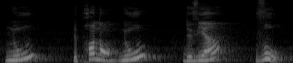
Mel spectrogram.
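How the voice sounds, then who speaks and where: Slow, high-voiced woman teacher. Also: animated, warm tone. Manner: slow and patient, repeats phrases, addresses pupils directly. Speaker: French teacher. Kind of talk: classroom grammar lesson.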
